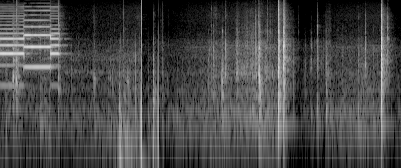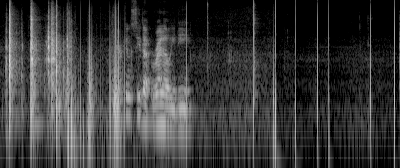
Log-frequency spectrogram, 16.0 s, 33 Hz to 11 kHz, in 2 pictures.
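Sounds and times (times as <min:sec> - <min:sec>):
harsh alarm tone stepping up: 0:00.0 - 0:01.5
clicks and knocks of handling: 0:04.2 - 0:10.5.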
